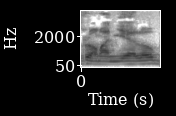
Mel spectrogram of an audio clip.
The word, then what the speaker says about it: Romaniello: No, we don't use the I. The I is a silent I. – It's a I assume many, many generations back it was Romaniello, but we're particularly Americanized, and we just say Romaniello.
